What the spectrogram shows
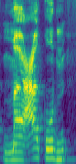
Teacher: عین حروف حلقی میں سے ہے، حلق سے ادا کرے اچھی طرح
